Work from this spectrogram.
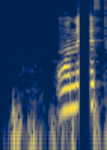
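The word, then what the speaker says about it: honest: More ऑनेस्ट ऑनेस्ट बोलते हैं इसको। ठीक है? एच साइलेंट रहता है मोर ऑनेस्ट और जैसे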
